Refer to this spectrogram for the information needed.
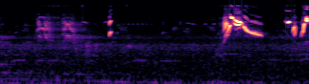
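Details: Captive-bred European goldfinch giving its beginning song: faint scratchy chirps, then a loud, high, sweeping twittered phrase of falling notes, followed by a few sharp high notes over a quiet background.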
